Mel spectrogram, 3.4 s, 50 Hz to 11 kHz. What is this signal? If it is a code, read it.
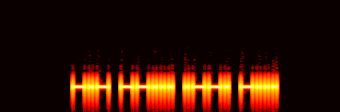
Morse code, heard as a keyed tone, about 31 wpm, 700 Hz. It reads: K7PB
